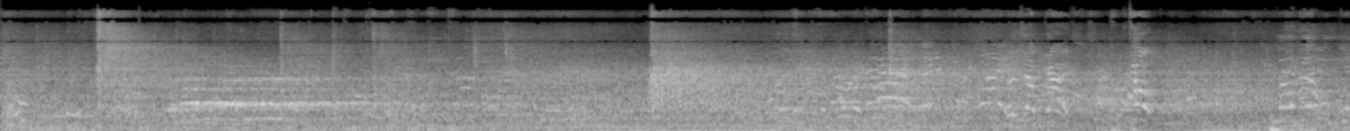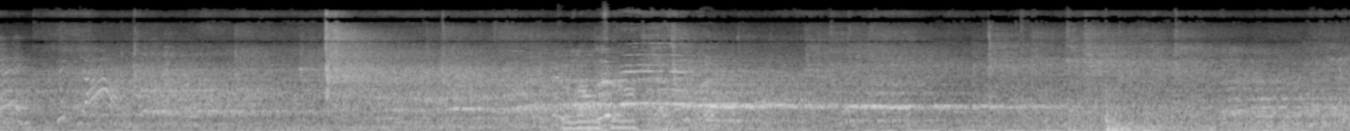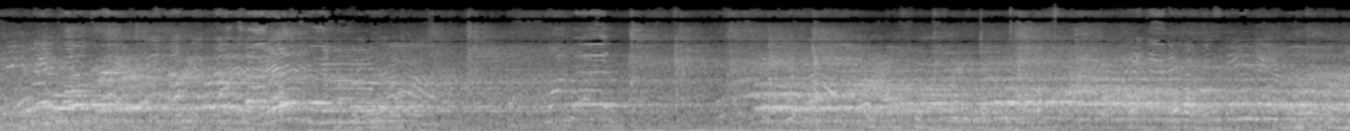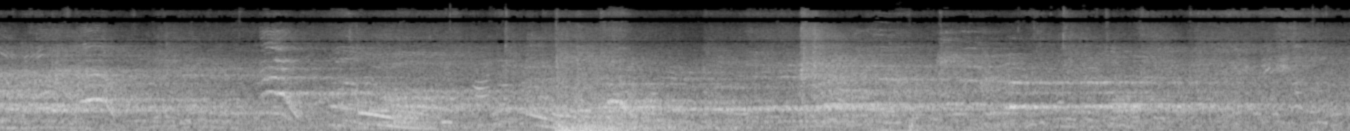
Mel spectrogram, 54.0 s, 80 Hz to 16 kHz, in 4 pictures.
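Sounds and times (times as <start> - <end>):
arena noise: 0.0 - 54.0
spectators' voices: 0.0 - 54.0
sticks hitting puck: 47.5 - 52.8.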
